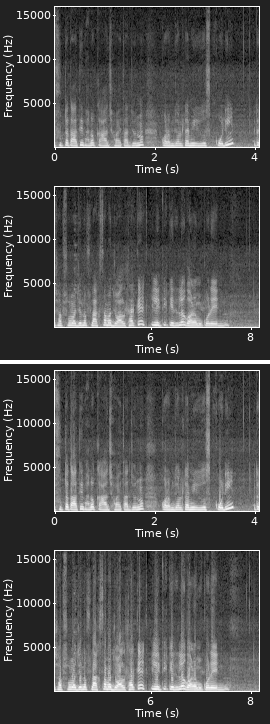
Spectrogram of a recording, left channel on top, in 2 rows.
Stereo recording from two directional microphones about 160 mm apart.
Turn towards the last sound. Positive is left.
turn(degrees=-35)  # may be behind; listen again after turning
